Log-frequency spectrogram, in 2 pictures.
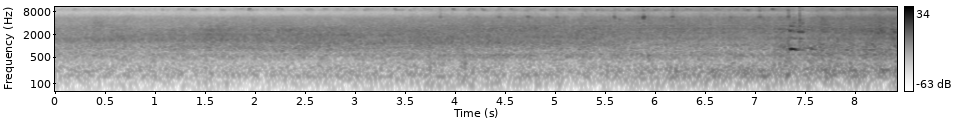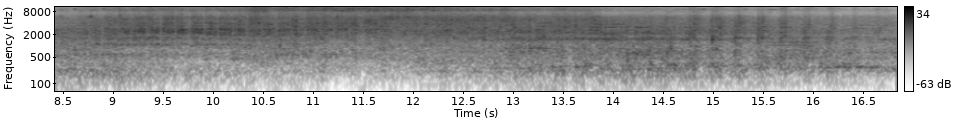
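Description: Steam-hauled train approaching and passing close by, growing louder over the first half. There is one short sharp sound about seven seconds in, and the wheels clatter over the rails as the locomotive and carriages roll past.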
